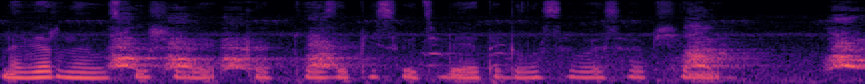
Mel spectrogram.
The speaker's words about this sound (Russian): Ой, Тебе, наверное, слышно, как лают соседские собаки.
